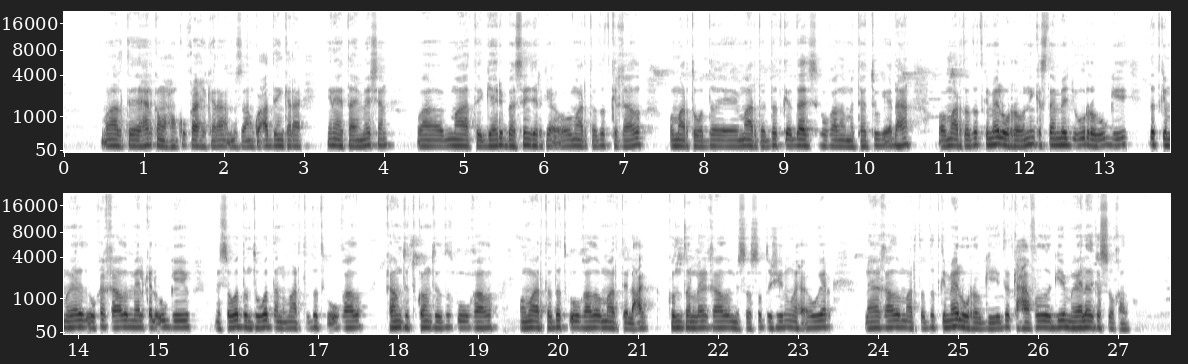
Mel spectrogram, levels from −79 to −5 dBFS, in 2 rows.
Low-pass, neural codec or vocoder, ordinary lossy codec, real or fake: none; none; none; real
